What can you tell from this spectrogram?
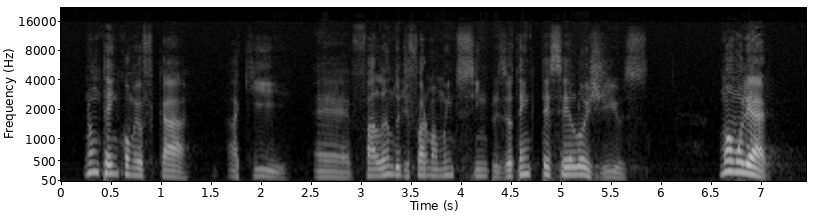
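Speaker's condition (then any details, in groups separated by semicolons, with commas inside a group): No condition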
